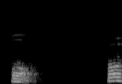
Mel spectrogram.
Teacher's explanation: প হচ্ছে দুই ঠোঁট দিয়ে কোনো ধরনের জোর দেওয়া ছাড়া আমরা প এর উচ্চারণ করি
